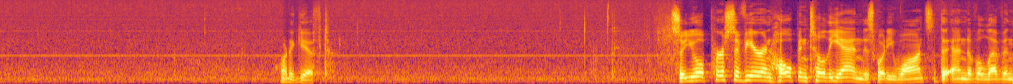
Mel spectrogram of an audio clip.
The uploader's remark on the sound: This sermon was preached at on October 9, 2022, at Campbell Baptist Church, Windsor, ON.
